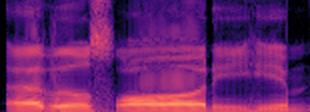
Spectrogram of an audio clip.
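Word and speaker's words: أبصارهم: Harusnya tidak boleh ya. dia langsung saja abs absorihim.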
